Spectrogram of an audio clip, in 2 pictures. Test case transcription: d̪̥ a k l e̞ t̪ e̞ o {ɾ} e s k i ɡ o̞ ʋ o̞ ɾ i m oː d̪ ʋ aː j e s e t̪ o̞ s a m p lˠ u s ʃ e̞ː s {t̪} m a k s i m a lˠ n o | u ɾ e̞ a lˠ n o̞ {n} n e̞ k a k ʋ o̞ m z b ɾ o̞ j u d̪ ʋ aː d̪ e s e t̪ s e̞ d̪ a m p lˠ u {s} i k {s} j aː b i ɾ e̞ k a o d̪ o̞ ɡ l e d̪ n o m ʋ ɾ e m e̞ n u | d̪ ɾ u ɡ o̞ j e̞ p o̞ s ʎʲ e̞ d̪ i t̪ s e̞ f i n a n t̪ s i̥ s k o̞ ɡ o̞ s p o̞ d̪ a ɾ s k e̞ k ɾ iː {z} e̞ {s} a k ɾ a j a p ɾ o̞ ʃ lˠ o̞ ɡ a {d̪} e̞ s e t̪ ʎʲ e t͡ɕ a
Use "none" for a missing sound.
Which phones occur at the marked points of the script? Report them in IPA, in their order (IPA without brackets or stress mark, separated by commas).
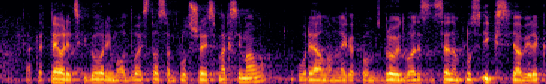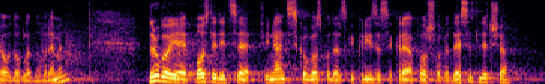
ɾ, t̪, m, s, s, z, s, d̪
